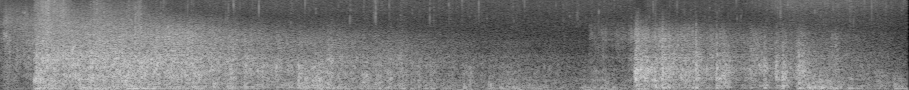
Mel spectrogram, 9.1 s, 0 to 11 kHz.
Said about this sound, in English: The storm turns out to be a hurricane that rages for 2 days. Rain pours down as lightning fills the sky and winds pound the landscape.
